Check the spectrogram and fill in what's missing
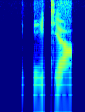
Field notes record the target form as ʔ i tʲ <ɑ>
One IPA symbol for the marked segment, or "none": ɑ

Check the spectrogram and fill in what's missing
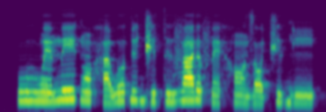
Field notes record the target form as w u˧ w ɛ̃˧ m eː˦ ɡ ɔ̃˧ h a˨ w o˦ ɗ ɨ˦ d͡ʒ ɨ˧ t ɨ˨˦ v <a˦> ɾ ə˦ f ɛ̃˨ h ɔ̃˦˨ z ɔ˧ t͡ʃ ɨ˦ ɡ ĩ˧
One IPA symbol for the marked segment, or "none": a˦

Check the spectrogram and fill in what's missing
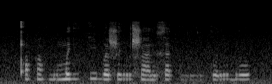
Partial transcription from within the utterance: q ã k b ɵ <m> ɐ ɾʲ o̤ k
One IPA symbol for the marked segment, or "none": m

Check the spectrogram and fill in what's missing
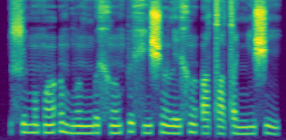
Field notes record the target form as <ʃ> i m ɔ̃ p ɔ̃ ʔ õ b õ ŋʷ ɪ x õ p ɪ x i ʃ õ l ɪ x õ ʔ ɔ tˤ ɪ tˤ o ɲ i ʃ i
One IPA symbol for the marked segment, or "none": ɬ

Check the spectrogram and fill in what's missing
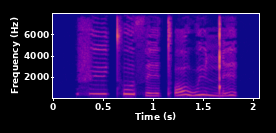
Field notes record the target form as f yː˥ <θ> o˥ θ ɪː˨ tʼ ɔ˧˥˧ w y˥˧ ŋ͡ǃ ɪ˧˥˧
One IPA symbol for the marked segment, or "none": t̪ʰ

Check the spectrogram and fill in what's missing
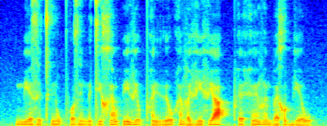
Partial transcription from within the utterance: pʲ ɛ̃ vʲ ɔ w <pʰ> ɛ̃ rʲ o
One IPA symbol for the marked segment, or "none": pʰ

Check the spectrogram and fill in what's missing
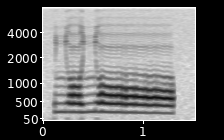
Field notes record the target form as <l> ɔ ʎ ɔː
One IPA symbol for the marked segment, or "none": ʎ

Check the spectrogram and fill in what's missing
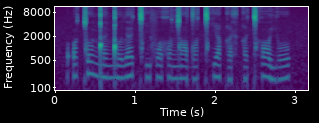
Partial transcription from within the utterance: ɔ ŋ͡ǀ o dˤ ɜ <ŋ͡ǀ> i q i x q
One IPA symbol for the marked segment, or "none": ǀʰ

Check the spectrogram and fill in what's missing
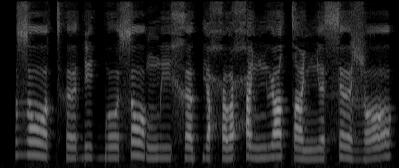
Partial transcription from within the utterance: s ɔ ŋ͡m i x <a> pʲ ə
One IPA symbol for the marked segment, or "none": ɐ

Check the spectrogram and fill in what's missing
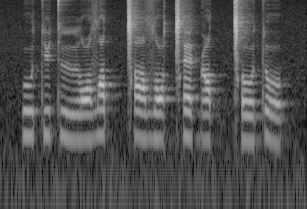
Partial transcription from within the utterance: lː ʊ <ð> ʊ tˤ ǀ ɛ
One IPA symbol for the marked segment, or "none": zˤ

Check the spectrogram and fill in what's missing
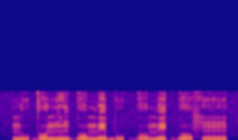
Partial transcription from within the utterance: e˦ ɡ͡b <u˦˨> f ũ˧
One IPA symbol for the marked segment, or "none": o˦˨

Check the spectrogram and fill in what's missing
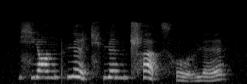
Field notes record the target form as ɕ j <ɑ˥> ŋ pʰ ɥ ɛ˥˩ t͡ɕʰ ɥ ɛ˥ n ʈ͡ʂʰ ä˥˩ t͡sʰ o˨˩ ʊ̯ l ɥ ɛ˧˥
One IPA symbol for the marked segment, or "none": ɑ˥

